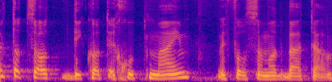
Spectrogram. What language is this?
Hebrew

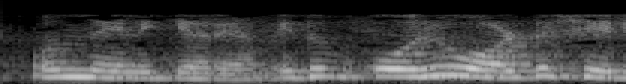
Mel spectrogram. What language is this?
Malayalam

